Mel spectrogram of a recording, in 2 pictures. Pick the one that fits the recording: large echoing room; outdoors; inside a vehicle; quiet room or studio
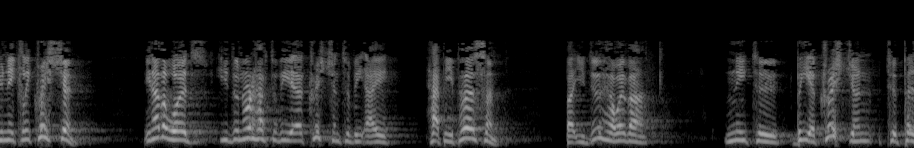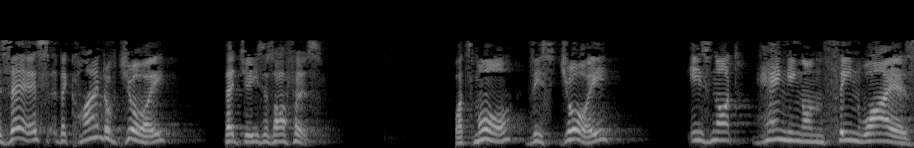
large echoing room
